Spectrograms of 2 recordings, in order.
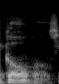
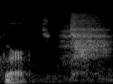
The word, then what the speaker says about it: Goebbels: was the propaganda minister of, people would say Goebbels. It's actually pronounced Goebbels.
